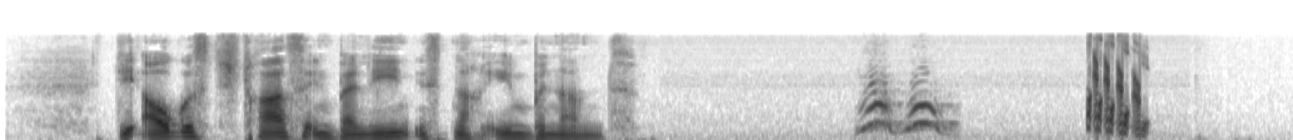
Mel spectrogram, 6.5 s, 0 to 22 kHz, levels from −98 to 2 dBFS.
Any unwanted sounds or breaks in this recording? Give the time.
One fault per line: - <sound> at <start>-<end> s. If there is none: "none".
- bark at 4.3-4.8 s
- chirp at 5.4-5.8 s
